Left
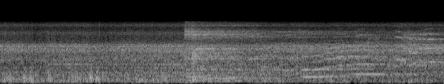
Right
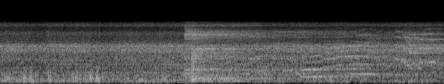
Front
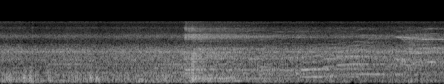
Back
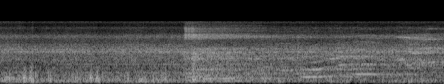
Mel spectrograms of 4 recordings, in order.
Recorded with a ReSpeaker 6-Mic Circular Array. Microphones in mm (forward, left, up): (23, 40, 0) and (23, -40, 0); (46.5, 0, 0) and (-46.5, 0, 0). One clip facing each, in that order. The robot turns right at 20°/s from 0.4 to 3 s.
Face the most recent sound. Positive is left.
turn(degrees=-25)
